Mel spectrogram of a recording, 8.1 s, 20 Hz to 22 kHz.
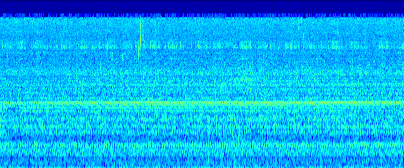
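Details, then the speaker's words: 12 V fan (sense lead unused) on 12 V at full speed, resting on top of a capacitor: soft airflow hiss, thin constant high tone and low hum; the noise is likely from the fan sitting on the capacitor rather than the fan itself. Hand pressure might stop it. "that I don't think it's coming from the fan itself that that's just because it's sitting on top of the capacitor I think if I put my hand on there to uh give it a bit of tension that would that noise would stop"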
